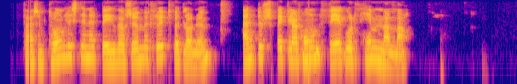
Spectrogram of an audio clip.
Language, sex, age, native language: Icelandic, male, 18-19, Icelandic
